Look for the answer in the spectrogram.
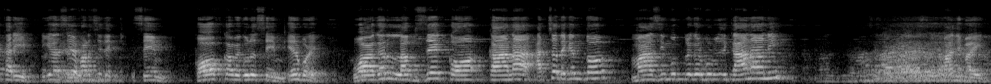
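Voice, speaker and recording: High-voiced male teacher in echoey classroom. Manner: asks students questions and drills pronunciation. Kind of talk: classroom lesson. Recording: echoey room with background noise.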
